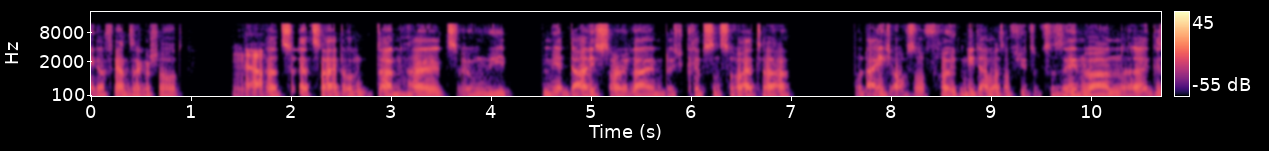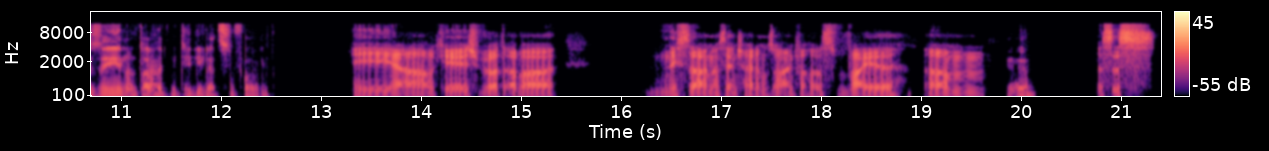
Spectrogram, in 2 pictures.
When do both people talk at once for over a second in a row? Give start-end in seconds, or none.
none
